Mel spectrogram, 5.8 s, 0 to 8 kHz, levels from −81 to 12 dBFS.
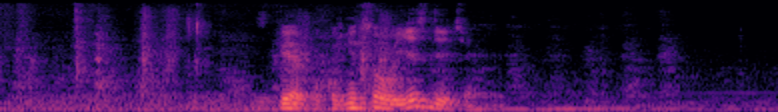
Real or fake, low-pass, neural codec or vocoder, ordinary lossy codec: real; 7.2 kHz; none; AAC, 48 kbps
